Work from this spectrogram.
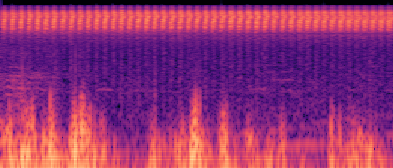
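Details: Cicada (tzitziki) in Greece, a daytime insect that grows noisier in groups, giving a shrill, high buzz throbbing in quick even pulses roughly ten per second, with soft low thumps underneath.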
